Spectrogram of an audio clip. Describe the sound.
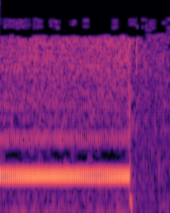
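A telephone number being dialed for a call gives a loud, steady electronic keypad tone that holds evenly, then cuts off abruptly, leaving a faint hiss.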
